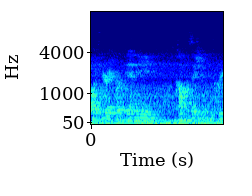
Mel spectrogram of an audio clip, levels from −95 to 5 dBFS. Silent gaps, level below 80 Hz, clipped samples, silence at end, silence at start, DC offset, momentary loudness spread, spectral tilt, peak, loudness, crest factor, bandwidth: none; -54 dBFS; under 0.1%; 0 s; 0 s; under 0.1%; 4 LU; -7.5 dB/octave; -32 dBFS; -51 LUFS; 16 dB; 8.2 kHz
